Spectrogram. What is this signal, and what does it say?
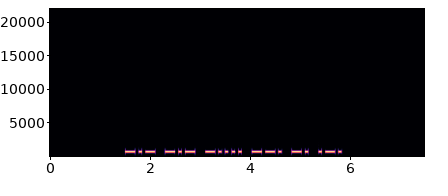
Morse code, heard as a keyed tone, about 18 wpm, 700 Hz. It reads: KK6GNR
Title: Speed Racing - USA 2x3 Call Signs 15wpm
